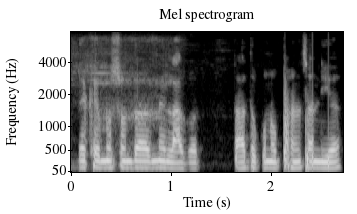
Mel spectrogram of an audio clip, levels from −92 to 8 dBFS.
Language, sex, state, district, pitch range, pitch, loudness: Maithili, male, Bihar, Saharsa, 125-135 Hz, 130 Hz, -14 LUFS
